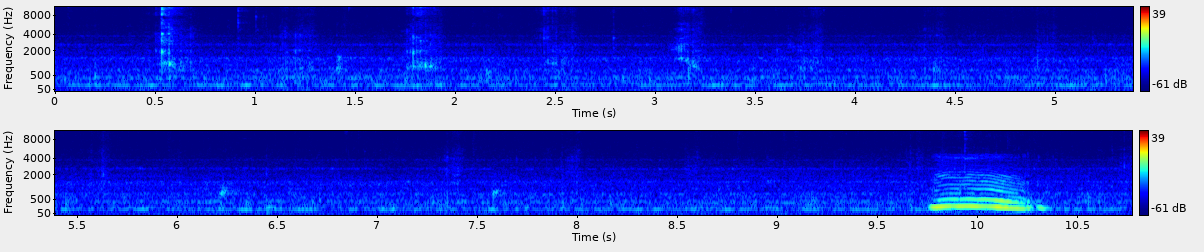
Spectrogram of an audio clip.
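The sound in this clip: Faint, crisp bites and crunches of someone chewing Caesar salad with a light cheesy dressing come in a few sparse, scattered bursts over a quiet background. A brief squeaky sliding tone sounds near the end.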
